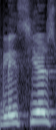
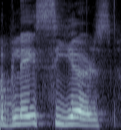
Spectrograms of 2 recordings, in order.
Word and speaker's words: glaciers: them on glaciers and Glaciers were moving floating and they took them there so correct answer for question number five is glaciers or glazers both both pronunciations are correct okay stage three there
